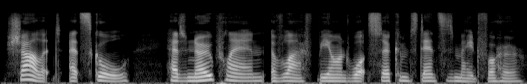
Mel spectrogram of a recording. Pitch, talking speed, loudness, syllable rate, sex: 160 Hz, 160 wpm, -19 LUFS, 4.1 syllables/s, female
